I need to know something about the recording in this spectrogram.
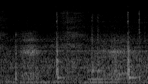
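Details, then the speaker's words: Tiny Peter Pan wind-up novelty phonograph playing a Little Wonder record with a loud-tone needle; light clicks of about three a second over a low hum are the normal characteristic of its record support. "about the clicking noise you hit her hear it that is just a characteristic of this type of can't really call it a turntable I guess it's a record support"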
